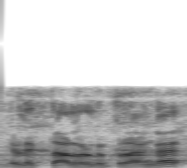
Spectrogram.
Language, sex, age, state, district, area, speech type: Tamil, male, 60+, Tamil Nadu, Cuddalore, rural, spontaneous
